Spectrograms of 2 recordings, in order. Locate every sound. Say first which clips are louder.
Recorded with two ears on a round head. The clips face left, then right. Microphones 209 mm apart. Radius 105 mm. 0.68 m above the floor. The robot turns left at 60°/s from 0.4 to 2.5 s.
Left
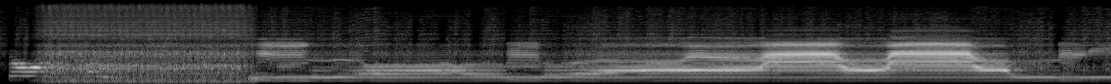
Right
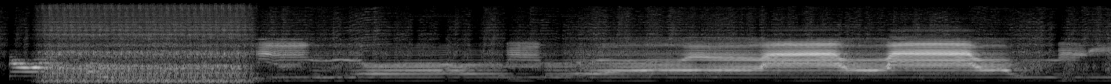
0.1 s a sliding door: left 1 dB; 25° left (ahead or behind), 1.3 m; by 2.1 s 45° right (ahead or behind), 1.3 m
2.5 s singing: left 9 dB; 35° left (ahead or behind), 1.0 m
